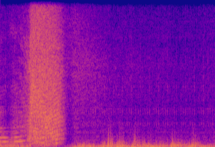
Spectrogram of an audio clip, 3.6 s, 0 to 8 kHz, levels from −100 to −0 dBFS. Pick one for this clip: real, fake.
real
